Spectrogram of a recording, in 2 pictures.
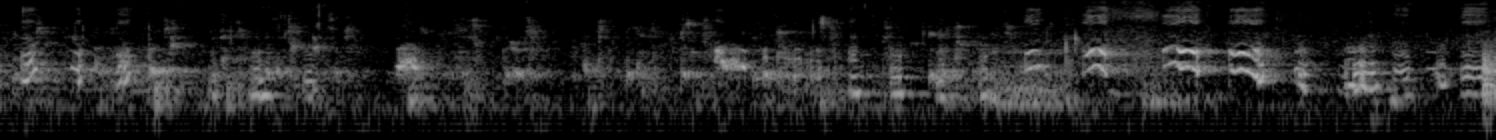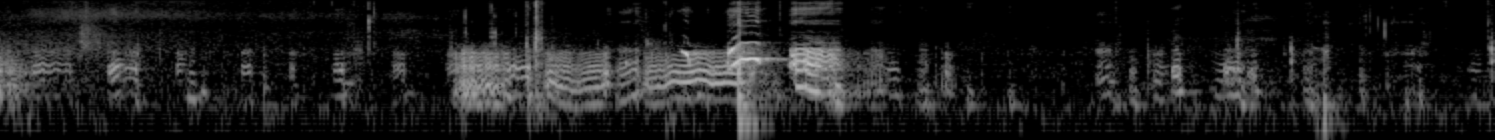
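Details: Olive's two-week-old Australian Labradoodle puppies at Pine State Australian Labradoodles give a steady stream of thin, wavering whines and squeaks, several pups overlapping, peaking in a loud squealing cluster around thirteen to fourteen seconds.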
